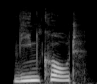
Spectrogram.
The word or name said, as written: vinkort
